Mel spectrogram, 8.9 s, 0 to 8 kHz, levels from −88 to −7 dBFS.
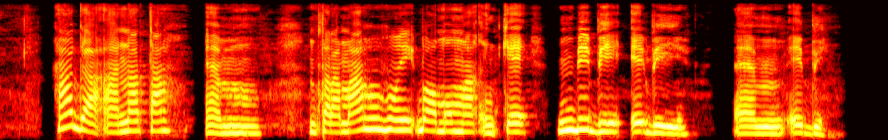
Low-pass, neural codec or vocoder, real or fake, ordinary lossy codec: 7.2 kHz; codec, 16 kHz, 8 kbps, FreqCodec, larger model; fake; none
